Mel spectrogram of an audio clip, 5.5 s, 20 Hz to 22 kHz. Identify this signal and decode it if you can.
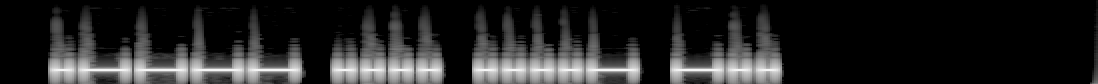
Morse code, heard as a keyed tone, about 17 wpm, 700 Hz. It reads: 1H4D
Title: Four Challenging Letter-Number Combinations 17wpm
